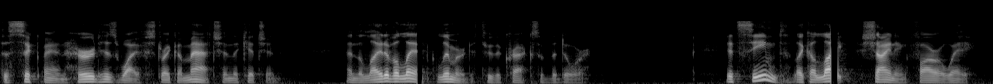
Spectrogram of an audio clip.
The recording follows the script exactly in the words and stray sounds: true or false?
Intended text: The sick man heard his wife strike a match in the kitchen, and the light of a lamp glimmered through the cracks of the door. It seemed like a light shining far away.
false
